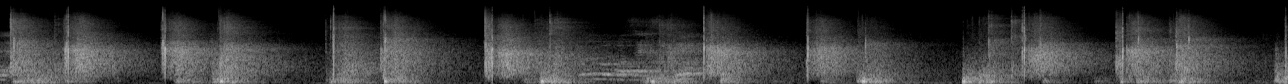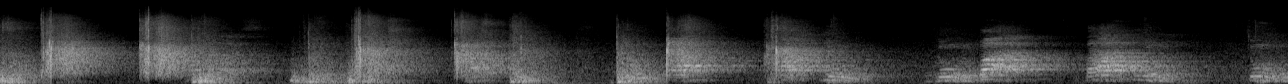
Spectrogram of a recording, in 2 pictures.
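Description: A group of people claps in a slow, steady rhythm in an echoing room.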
